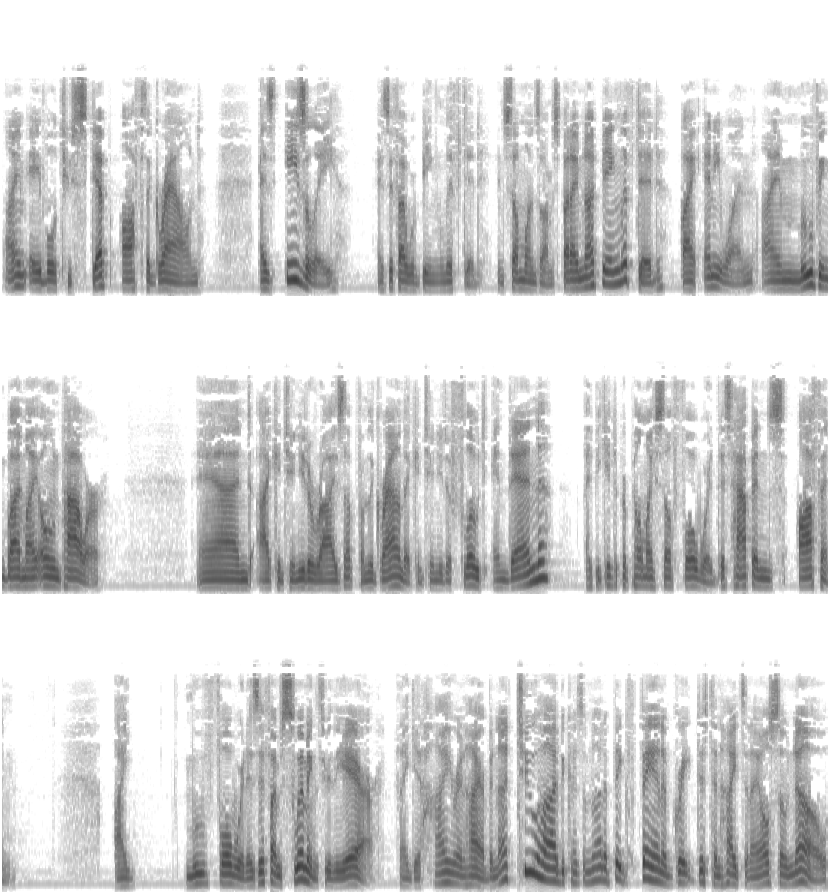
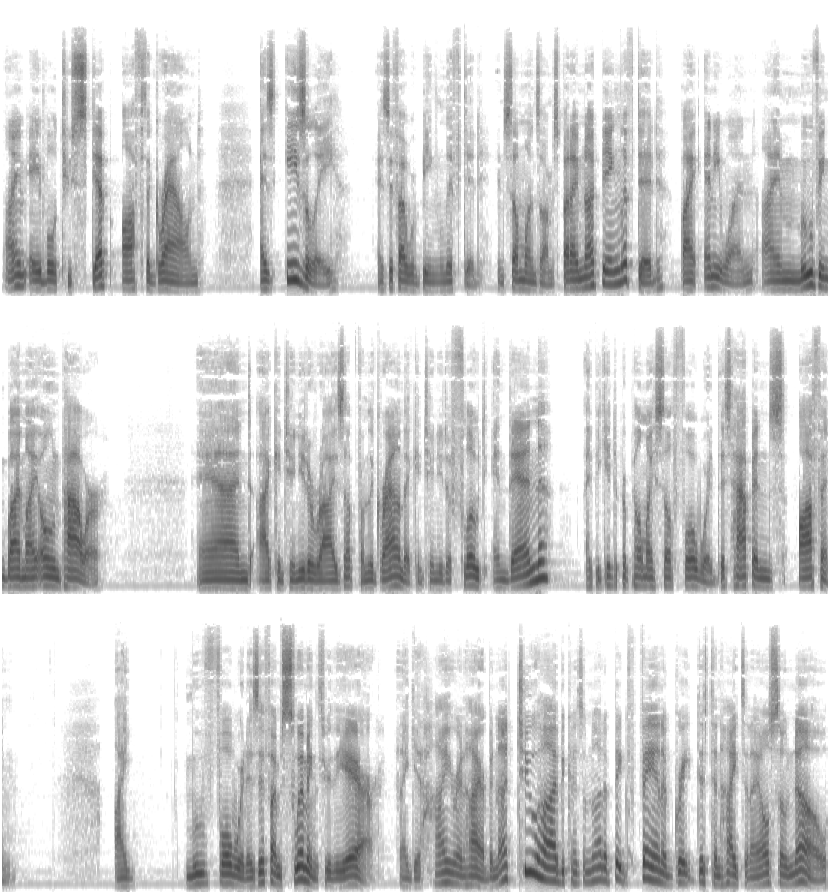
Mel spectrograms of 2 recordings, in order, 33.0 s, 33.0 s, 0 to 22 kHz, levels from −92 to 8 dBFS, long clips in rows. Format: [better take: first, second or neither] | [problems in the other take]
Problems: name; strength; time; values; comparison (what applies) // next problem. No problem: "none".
second | garbled, watery; badly; slightly in the second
